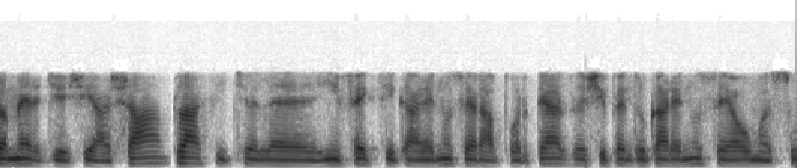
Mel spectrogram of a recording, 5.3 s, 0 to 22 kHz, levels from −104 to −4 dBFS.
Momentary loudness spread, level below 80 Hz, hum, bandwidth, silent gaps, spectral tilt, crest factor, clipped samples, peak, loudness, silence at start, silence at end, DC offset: 4 LU; -74 dBFS; none; 3.9 kHz; none; -8.5 dB/octave; 20 dB; under 0.1%; -2 dBFS; -24 LUFS; 0 s; 0 s; under 0.1%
